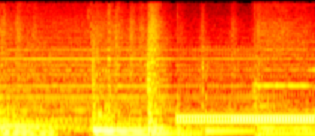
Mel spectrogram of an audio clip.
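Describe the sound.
An outgoing telephone call ringing out, with a few shifting electronic tones that settle into a steady, sustained ringback tone.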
